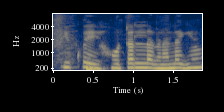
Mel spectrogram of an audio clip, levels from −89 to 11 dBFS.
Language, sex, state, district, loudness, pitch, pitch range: Garhwali, female, Uttarakhand, Uttarkashi, -17 LUFS, 215 Hz, 205-225 Hz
